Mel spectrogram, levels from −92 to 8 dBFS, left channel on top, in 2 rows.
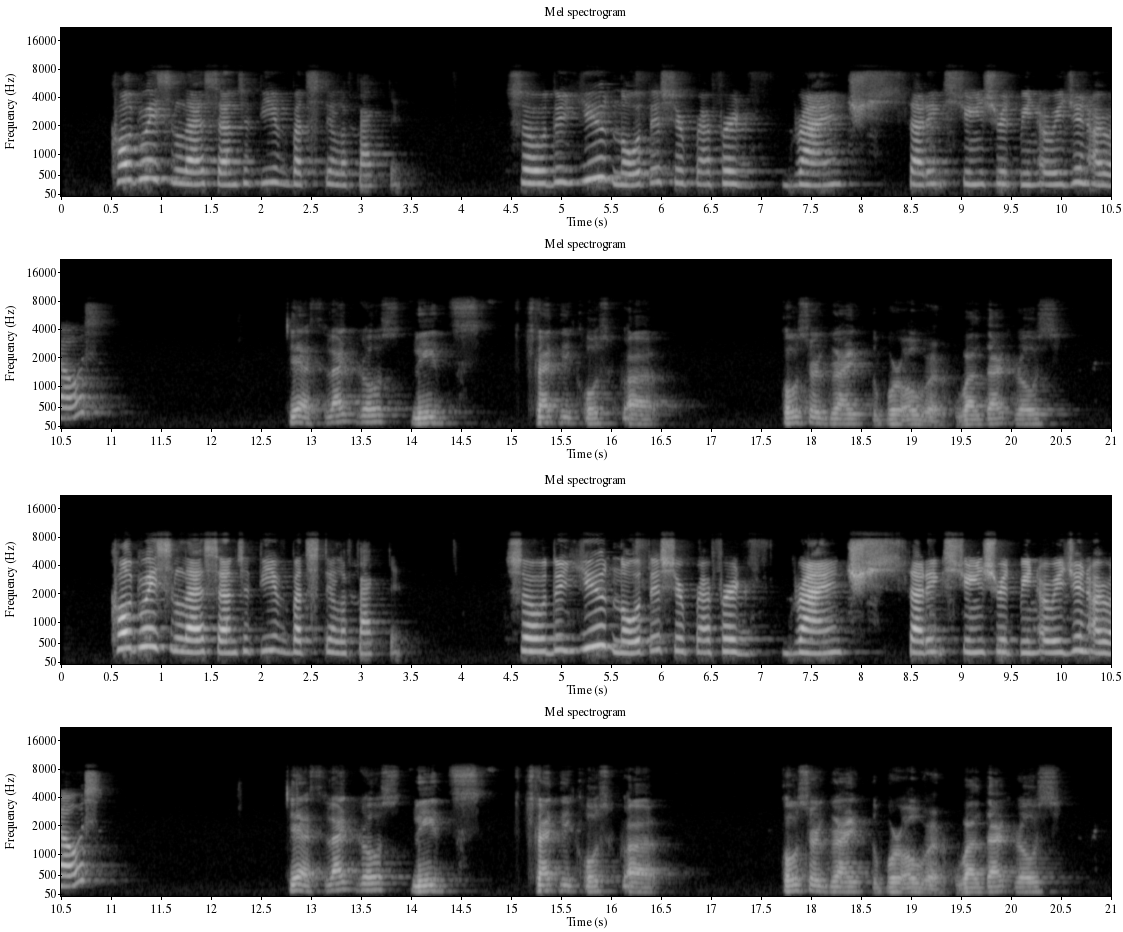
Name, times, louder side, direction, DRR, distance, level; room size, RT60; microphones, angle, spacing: voice 1, 0.5-3.4 4.5-6.9 7.2-10.9, right 7 dB, 85° right, 17 dB, 0.5 m, -25 dB
voice 2, 12.7-14.7 15.2-16.5 17.7-20.5, right 3 dB, 25° right, 14 dB, 0.4 m, -32 dB
17.5 x 14.0 x 3.4 m, 0.78 s
head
